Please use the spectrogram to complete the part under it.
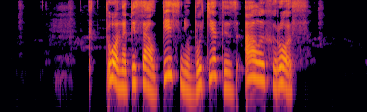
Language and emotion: Russian, positive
